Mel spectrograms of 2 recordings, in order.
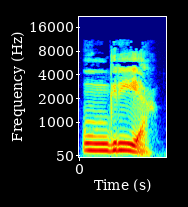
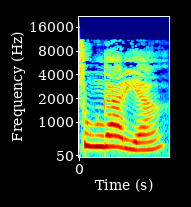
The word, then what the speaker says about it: Hungría: as in the country, in English is spelt H-U-N-G-A-R-Y. Yeah. Okay. Yeah. But in Spanish, it's Hungría. – Yeah. – Okay, there's no A there, apart from the one at the end.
